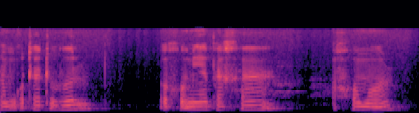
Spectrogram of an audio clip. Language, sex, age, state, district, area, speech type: Assamese, male, 30-45, Assam, Sonitpur, rural, spontaneous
